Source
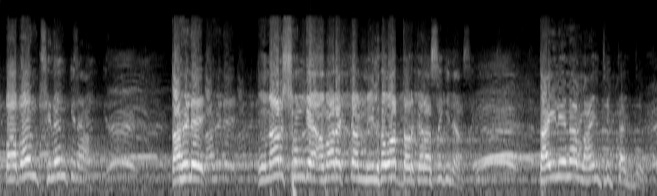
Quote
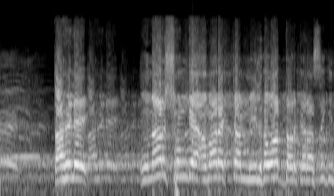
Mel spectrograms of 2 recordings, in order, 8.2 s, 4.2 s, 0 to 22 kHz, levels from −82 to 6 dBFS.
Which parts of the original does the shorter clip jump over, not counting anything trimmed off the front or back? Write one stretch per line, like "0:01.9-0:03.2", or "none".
none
